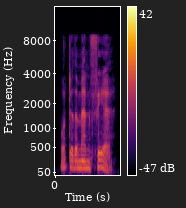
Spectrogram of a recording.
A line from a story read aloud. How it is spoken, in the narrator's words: he asked in a polite, cold tone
